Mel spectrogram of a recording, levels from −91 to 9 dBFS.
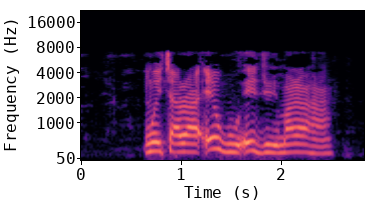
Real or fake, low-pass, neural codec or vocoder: real; 7.2 kHz; none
